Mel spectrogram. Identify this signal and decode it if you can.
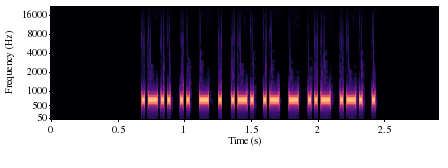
Morse code, heard as a keyed tone, about 50 wpm, 700 Hz. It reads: LITERATURE
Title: Sentences from Top 600 Words - New Word Drill - 50wpm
